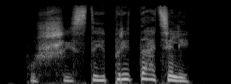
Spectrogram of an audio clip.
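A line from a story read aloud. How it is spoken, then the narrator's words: Hissing. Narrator (Russian): прошипела я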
